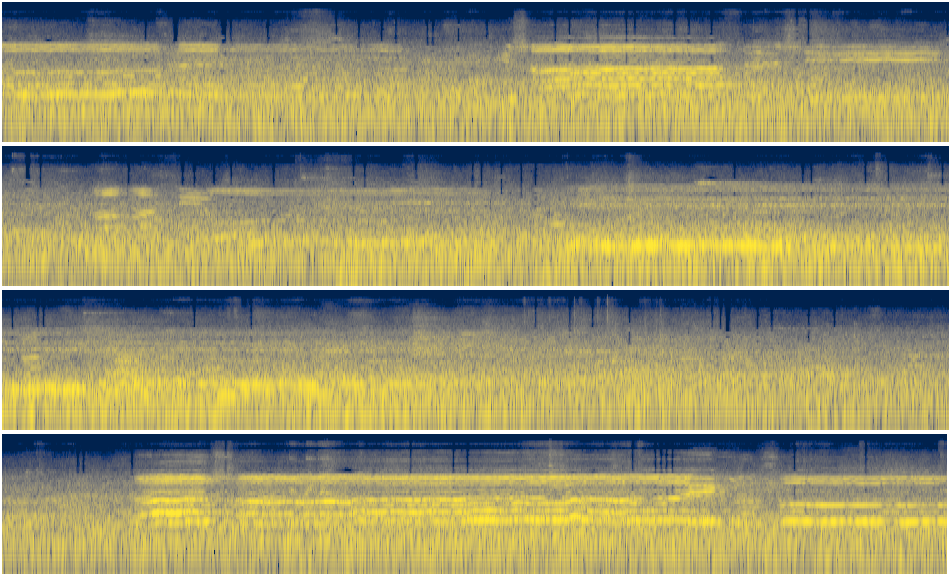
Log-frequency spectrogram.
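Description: A crowd of people murmurs softly in a large echoing hall.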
